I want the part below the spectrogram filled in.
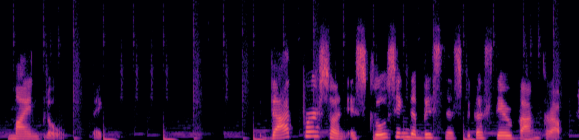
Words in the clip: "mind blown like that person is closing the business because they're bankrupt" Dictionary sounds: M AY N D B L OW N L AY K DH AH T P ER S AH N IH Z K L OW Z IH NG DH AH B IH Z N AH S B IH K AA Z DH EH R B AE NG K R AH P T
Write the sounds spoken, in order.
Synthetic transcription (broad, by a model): M AY N B L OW L AY K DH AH T P ER S AH N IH S K L OW S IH NG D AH B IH S N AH S B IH K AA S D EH R B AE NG K R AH P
